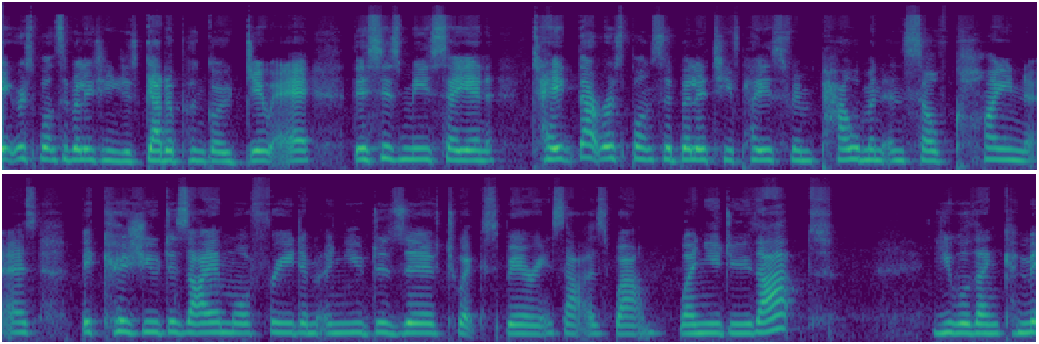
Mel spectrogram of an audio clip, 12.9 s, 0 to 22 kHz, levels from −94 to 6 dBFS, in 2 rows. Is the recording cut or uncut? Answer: cut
